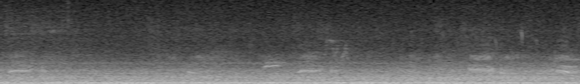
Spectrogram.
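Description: Diesel-electric freight locomotive running steadily at a standstill, with a few faint high chirps over it.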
